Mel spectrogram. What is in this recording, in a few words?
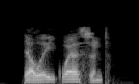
"deliquescent", english; adjectives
